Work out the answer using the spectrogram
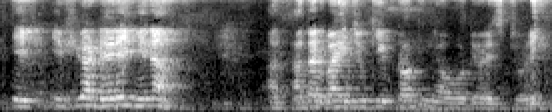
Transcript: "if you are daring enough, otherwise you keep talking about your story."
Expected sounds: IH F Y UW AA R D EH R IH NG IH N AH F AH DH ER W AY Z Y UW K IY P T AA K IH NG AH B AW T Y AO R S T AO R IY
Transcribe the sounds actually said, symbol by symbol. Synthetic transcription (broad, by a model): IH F Y UW AA R D EH R IH NG IH N AH F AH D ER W AY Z Y UW K IY P T AA K IH NG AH AW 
